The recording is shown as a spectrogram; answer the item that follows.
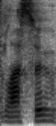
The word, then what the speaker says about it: Lasso: Is that not how you pronounce it? It's "lassoo".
